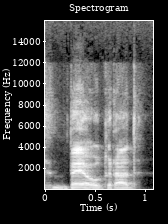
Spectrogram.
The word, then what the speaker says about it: Beograd: Belgrade? There's a few. I mean, I guess the anglicized way is Belgrade, but in Serbian it's Beograd. Beograd, yeah.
